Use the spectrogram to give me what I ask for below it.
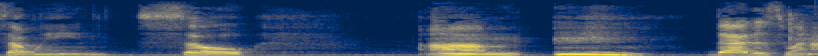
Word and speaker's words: Samhain: people call it Samhain but uh it is pronounced sewing so um that is when I feel closest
